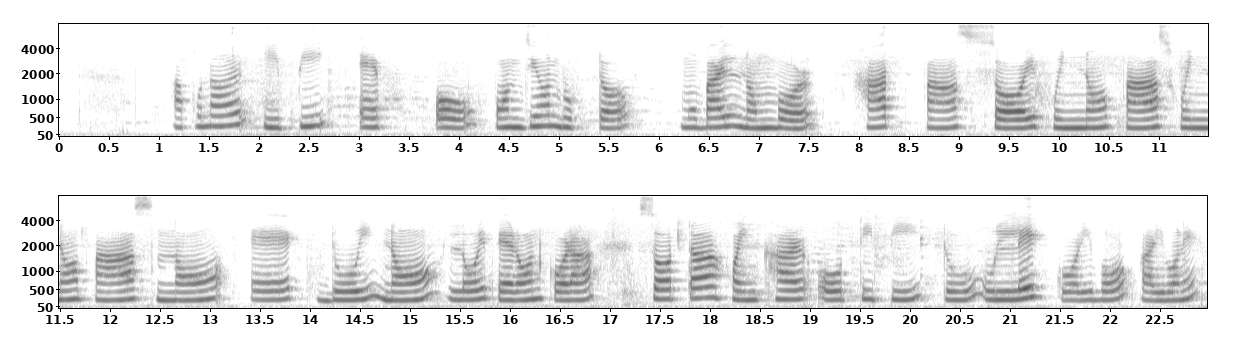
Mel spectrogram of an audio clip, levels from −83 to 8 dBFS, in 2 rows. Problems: background conversations at intervals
